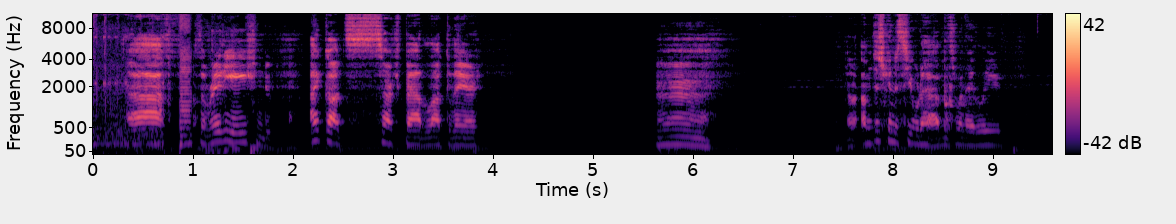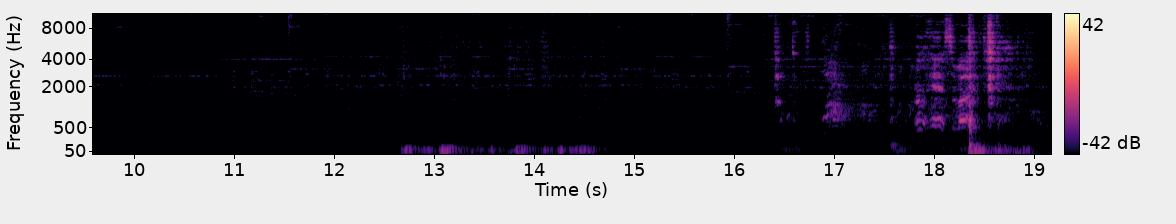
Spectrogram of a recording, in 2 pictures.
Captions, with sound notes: Ah, f*ck, the radiation, dude- I got such bad luck there. [groan] Y'know what, I'm just gonna see what happens when I leave. Oh, hey, I survived!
